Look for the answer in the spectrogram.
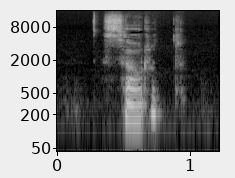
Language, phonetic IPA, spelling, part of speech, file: Polish, [sɔrt], sort, noun, LL-Q809 (pol)-sort.wav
